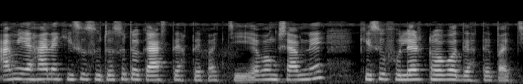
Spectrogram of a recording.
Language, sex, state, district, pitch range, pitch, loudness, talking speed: Bengali, female, Assam, Hailakandi, 205-235 Hz, 225 Hz, -21 LUFS, 170 wpm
